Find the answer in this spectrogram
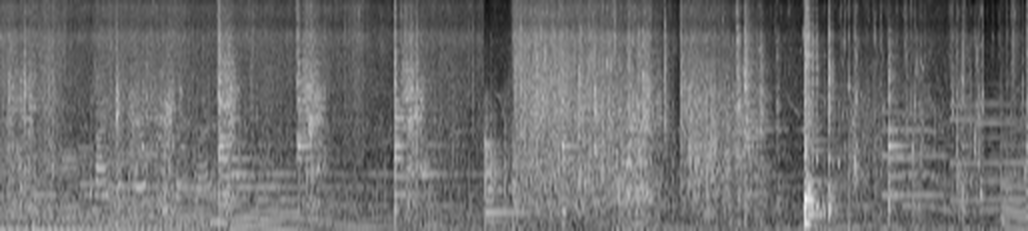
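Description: Food sizzling in a hot pan while being stirred, the sizzle surging in repeated waves, with one sharp knock of a utensil against the pan about eight seconds in.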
